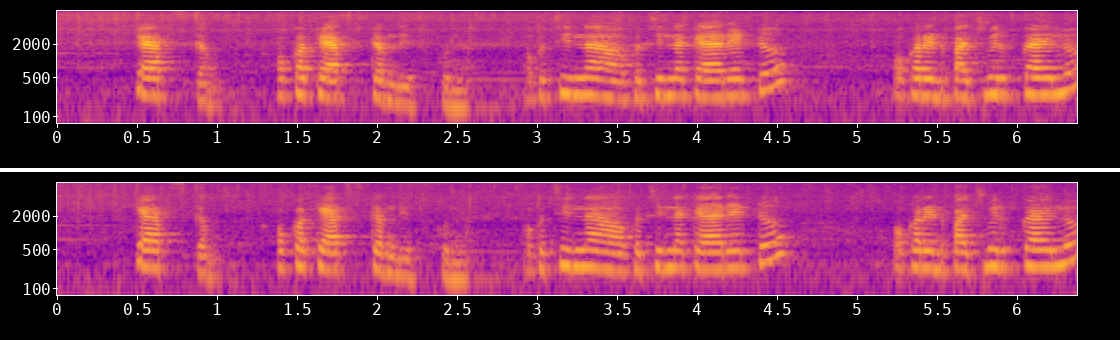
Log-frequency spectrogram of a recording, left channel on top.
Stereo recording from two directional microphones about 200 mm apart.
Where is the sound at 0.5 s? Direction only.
20° right (ahead or behind).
